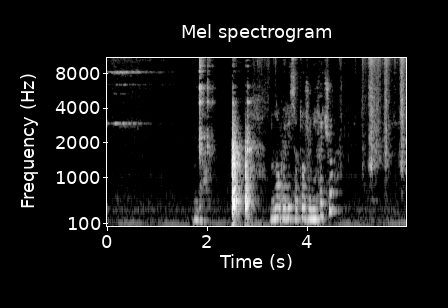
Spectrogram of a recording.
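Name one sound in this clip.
Powder pours from a cup into a bowl.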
